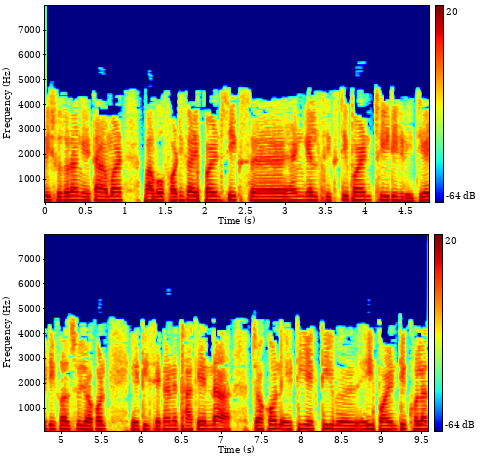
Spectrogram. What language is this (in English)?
Bangla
